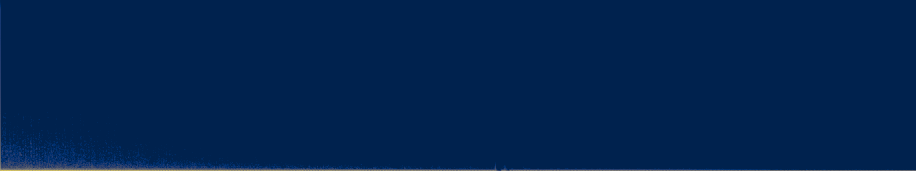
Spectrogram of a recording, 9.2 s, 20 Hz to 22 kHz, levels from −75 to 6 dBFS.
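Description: A music clip with two network faults close together. At 4.95 to 5.03 s there is a short stall from a late packet. The sound is held for about 57 ms, then resumes where it left off, with nothing lost. At 5.05 to 5.11 s comes a short concealed packet loss. About 40 ms of audio never arrived, and the receiver covered the gap by extending the preceding sound, leaving a brief smear before the music rejoins.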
